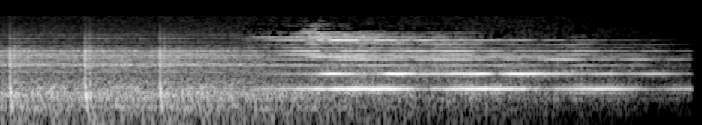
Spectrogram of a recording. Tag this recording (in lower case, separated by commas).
music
